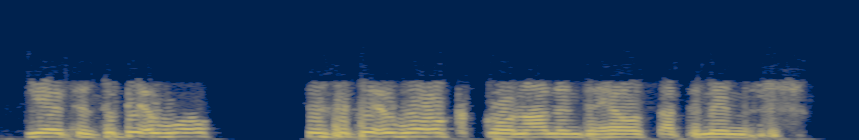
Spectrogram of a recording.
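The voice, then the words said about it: Strong accent, hard to understand. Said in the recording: “the accent is a little, over the whole thing here, it's interfering just a little bit”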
